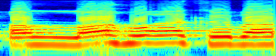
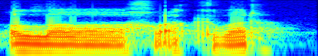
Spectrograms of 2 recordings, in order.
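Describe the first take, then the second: First: The phrase is said in a loud voice. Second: The phrase is said in a soft voice. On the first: "Setelah itu dia keraskan lagi" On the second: "Lalu dia lirihkan suaranya"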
